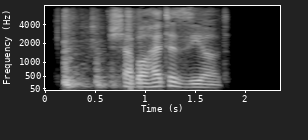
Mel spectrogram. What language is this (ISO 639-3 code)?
fas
